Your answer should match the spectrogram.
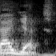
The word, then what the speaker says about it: Ajax: Eh, pues sí, no, pues se escribe Ajax, pero es el Ajax, güey.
